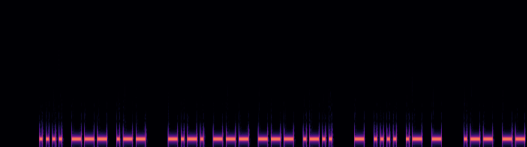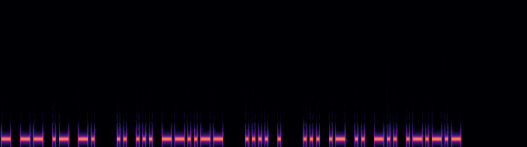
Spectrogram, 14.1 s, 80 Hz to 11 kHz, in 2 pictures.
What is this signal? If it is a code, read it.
Morse code, heard as a keyed tone, about 28 wpm, 700 Hz. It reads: HOW COOL THAT WOMAN IS, HE SAID.
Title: Sentences from Top 1200 Words 28wpm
